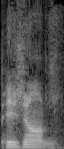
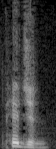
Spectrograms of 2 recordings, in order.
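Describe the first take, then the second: First: It is pronounced with a French-sounding pronunciation. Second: It is pronounced like the English bird word. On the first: "the French they pronounce it Pigeon" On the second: "he has a French name named it's Pigeon"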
